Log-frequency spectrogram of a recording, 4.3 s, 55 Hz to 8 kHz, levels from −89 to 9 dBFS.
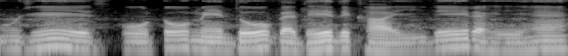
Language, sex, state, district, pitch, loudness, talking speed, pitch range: Hindi, male, Madhya Pradesh, Katni, 110 Hz, -20 LUFS, 140 wpm, 100-115 Hz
